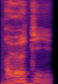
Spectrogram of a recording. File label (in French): "kohoti", prononciation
